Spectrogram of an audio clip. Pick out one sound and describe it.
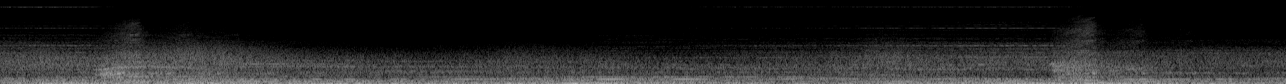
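A magical whoosh rushes past and fades.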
